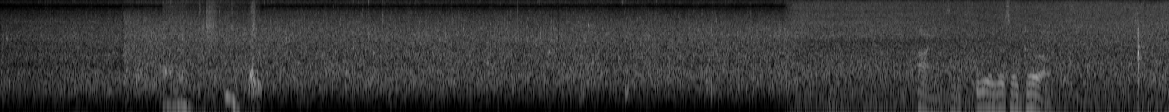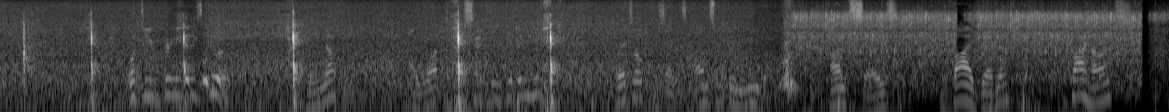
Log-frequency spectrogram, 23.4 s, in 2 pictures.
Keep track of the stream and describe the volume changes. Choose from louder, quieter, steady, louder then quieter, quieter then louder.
steady.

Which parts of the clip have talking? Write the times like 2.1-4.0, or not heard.
9.2-10.7, 12.9-23.0.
